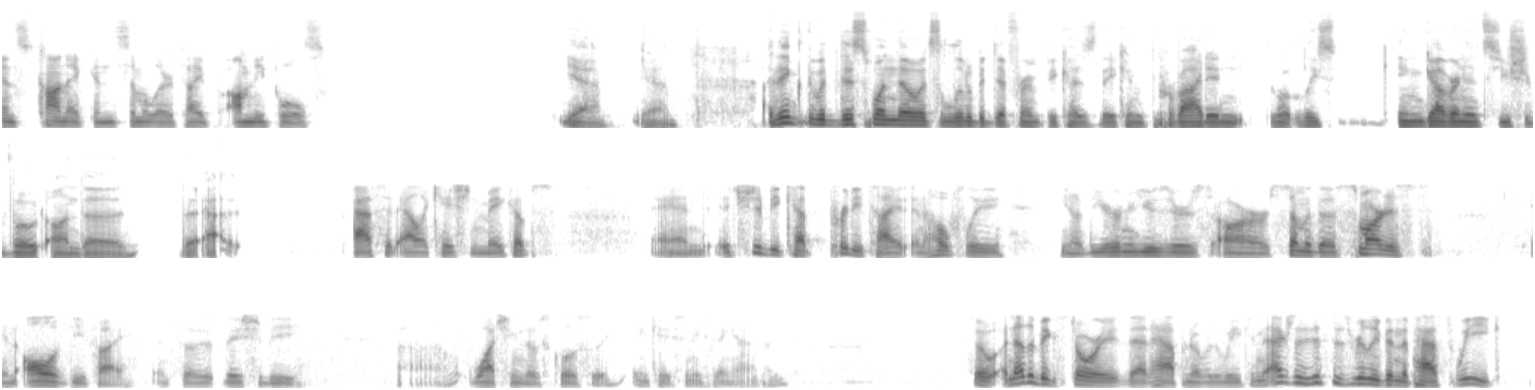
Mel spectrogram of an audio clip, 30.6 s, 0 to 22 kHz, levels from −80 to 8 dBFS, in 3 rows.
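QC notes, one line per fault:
12.09–30.61 s, input switched to a poorer device: after a 20 ms gap the speech turns boxy and dull, with nothing above 3.8 kHz, a new noise floor about 40 dB under the signal and a level roughly 5 dB lower, most likely a change to a narrower microphone or headset profile. Codec band-narrowing would step cleanly to 8 or 4 kHz with no gap or noise change, and the light fullband Opus coding before 12.09 s shows none of that.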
